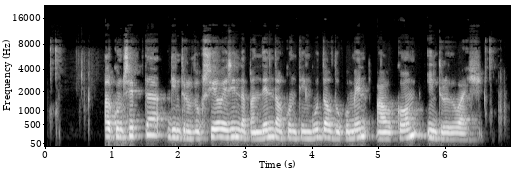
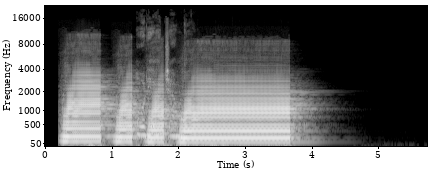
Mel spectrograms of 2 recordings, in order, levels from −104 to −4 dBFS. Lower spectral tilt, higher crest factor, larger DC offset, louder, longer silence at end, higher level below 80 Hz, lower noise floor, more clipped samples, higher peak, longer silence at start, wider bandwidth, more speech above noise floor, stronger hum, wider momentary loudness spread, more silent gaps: second, -5 dB/octave vs -8.5 dB/octave; about the same, 16 dB vs 14 dB; neither; second, -17 LUFS vs -14 LUFS; second, 0.35 s vs 1.8 s; second, -64 dBFS vs -36 dBFS; second, -44 dBFS vs -84 dBFS; neither; about the same, -2 dBFS vs 0 dBFS; about the same, 0.15 s vs 0.2 s; about the same, 9.6 kHz vs 8.8 kHz; second, 28 dB vs 70 dB; neither; about the same, 7 LU vs 5 LU; neither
